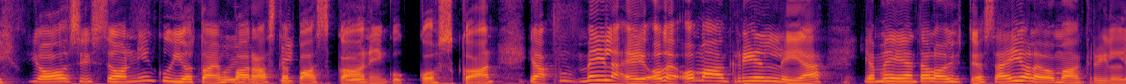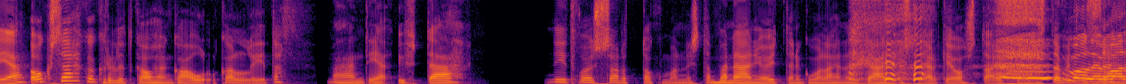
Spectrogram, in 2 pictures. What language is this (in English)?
Finnish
